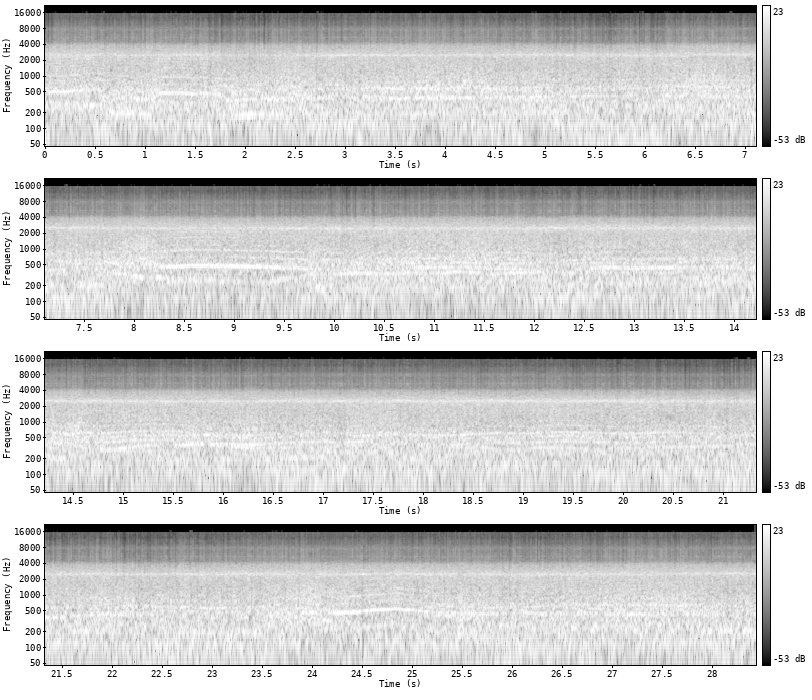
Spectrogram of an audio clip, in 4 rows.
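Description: The brushless motors and propellers of an LKTR 120 FPV racing quadcopter, heard close from on board: a loud, continuous whine whose pitch keeps rising and falling with the throttle, over a steady hiss.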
